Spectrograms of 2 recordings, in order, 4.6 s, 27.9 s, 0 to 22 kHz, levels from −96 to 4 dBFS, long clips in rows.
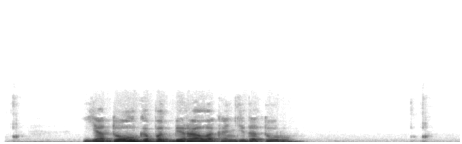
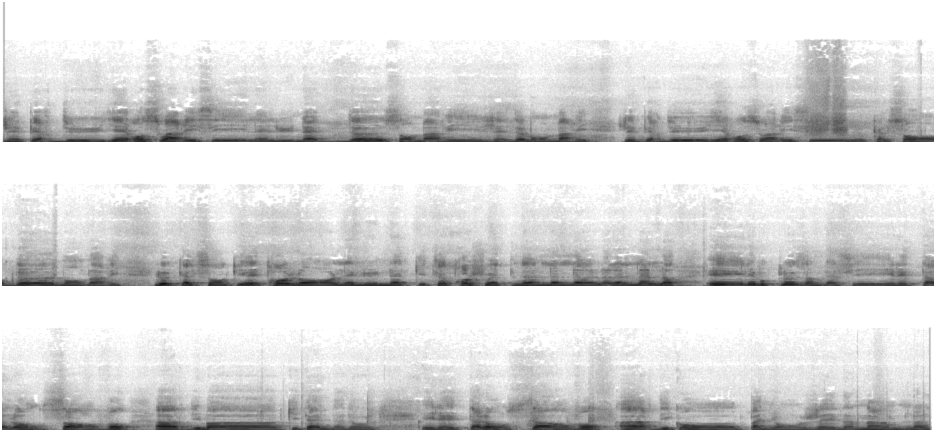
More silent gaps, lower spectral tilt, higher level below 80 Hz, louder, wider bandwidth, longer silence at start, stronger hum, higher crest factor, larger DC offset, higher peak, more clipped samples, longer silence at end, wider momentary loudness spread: neither; first, -11.5 dB/octave vs -9 dB/octave; about the same, -48 dBFS vs -50 dBFS; about the same, -19 LUFS vs -19 LUFS; second, 5.2 kHz vs 8.8 kHz; first, 0.8 s vs 0 s; neither; about the same, 18 dB vs 18 dB; neither; second, -4 dBFS vs 0 dBFS; neither; first, 1.65 s vs 0 s; about the same, 11 LU vs 10 LU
